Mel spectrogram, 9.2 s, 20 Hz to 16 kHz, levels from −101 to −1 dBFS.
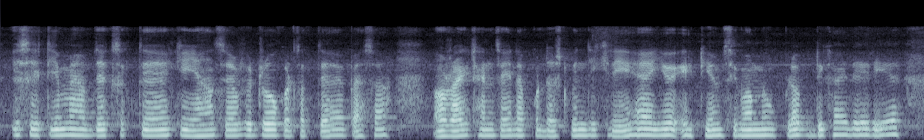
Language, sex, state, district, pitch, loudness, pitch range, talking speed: Hindi, male, Bihar, Saharsa, 150 Hz, -22 LUFS, 145-155 Hz, 225 wpm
